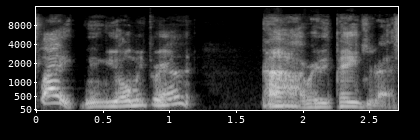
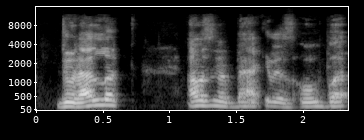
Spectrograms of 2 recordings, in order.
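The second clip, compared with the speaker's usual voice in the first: ordinary delivery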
